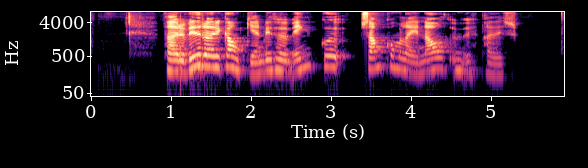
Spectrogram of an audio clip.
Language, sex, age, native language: Icelandic, female, 50-59, Icelandic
